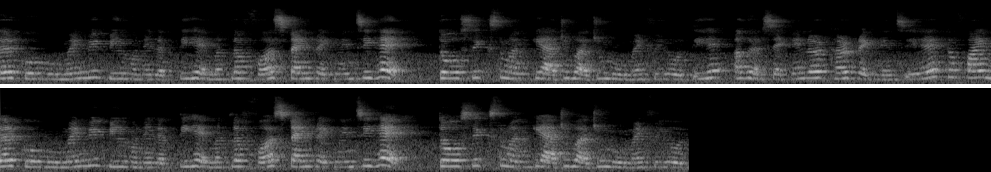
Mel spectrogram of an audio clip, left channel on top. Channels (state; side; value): drops out; right; at 6.9 s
